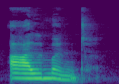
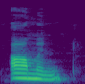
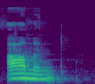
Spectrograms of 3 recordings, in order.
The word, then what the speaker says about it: almond: Generally we all pronounce it as almond, but it is wrong. The correct pronunciation is almond. It's almond.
